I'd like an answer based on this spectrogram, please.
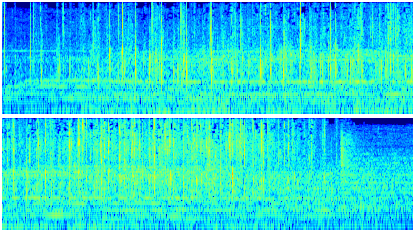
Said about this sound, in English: When the Pope leads the Angelus prayer from the balcony above St. Peter's Square, the faithful applaud him affectionately.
